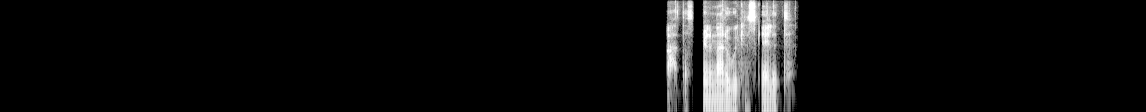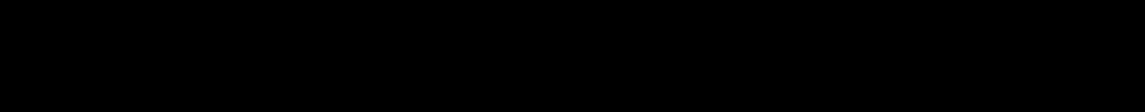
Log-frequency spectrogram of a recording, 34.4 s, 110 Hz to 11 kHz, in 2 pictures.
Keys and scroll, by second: 6.6 r, 29.1 q, 31.6 e.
